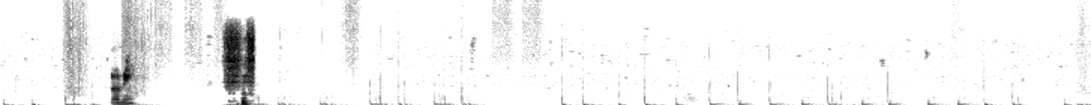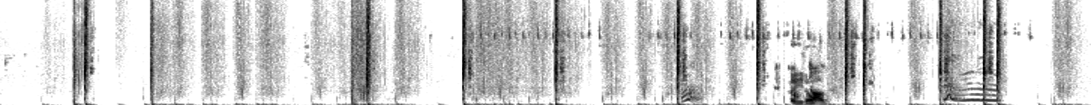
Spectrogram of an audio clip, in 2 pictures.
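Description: A wolf whines and yelps.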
